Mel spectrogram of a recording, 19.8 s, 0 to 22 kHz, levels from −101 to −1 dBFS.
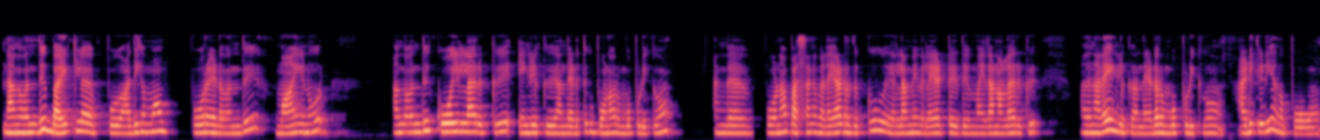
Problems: none marked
